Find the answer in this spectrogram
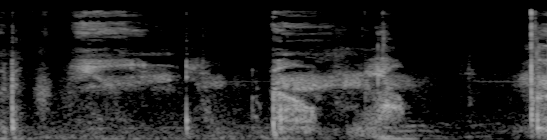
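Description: A girl whispering softly in two short phrases, then a near-silent pause near the end.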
